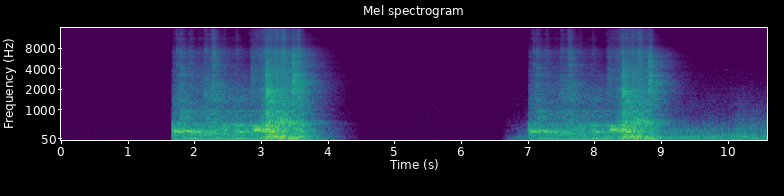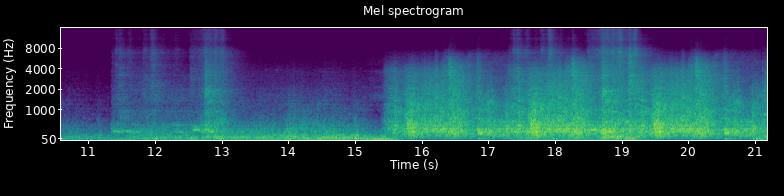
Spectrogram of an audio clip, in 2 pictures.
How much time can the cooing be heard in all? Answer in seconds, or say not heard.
8 s.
